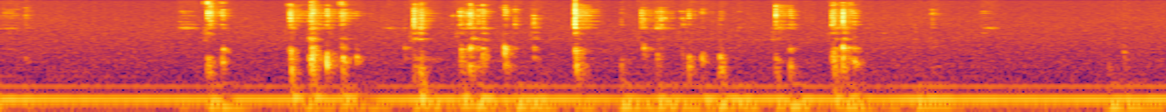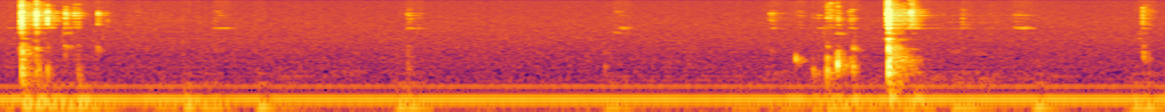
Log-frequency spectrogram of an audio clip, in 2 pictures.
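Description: A man speaks quietly close to a microphone.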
